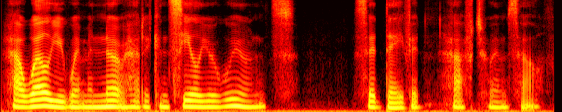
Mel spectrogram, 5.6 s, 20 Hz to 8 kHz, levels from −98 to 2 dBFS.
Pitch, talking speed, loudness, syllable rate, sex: 160 Hz, 160 wpm, -20 LUFS, 4.2 syllables/s, female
